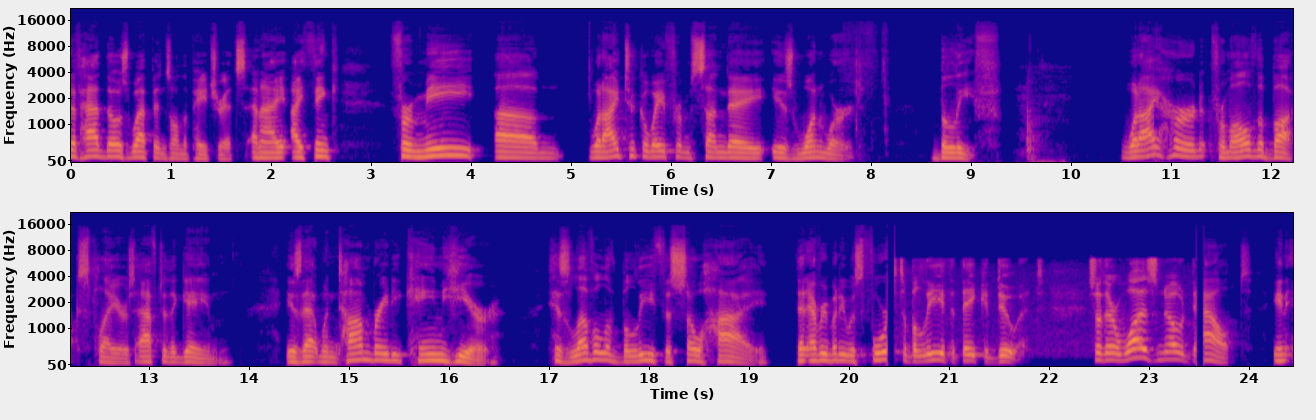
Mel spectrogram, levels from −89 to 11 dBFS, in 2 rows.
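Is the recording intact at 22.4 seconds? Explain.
No. At 22.4 seconds the sound is dull and narrow. From 20.38 to 23.55 s, just after "high that everybody was", the input likely switched to a poorer device. An 80 ms gap marks the switch. The new device passes nothing above 6.2 kHz, so sibilants and air vanish and the tone turns boxy. A fresh noise floor sits roughly 35 dB below the speech. Loudness stays about the same.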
